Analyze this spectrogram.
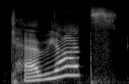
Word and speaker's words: caveats: you say the word caveats what you just said it what you talking about well the first time I saw it I thought it was kavit I was like that's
